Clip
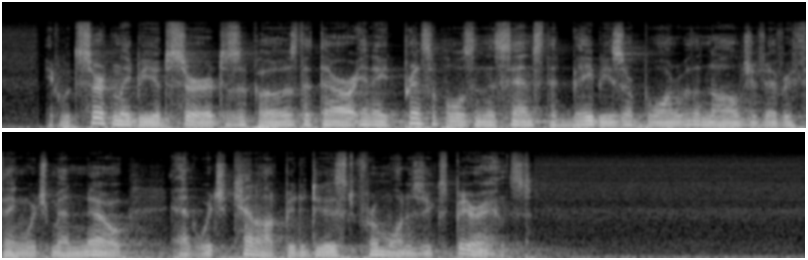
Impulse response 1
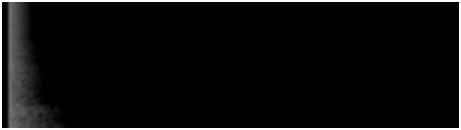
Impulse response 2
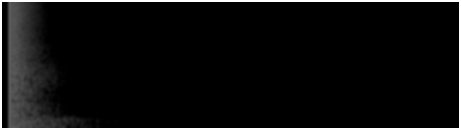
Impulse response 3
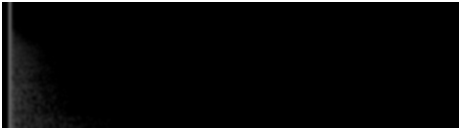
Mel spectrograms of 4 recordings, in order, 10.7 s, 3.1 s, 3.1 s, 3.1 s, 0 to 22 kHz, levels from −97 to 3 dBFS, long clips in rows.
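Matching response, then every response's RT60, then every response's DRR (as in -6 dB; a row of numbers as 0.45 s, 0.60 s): 3; 0.40 s, 0.65 s, no single decay rate; 0.0 dB, 3.5 dB, 13.0 dB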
